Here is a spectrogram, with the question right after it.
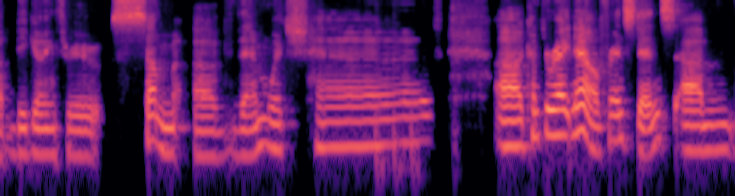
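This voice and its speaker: A man moderating a panel talk, asking long questions with many pauses and fillers. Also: medium pitch, warm tone. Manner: halting, many fillers, encouraging.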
